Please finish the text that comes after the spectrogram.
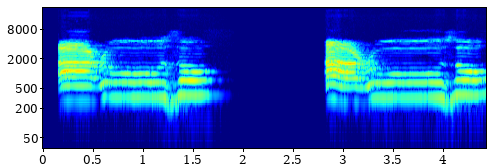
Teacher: حمزہ اور عین دو لیٹرز ہیں، دو حروف ہیں، اسی لیے دونوں کی آوازیں الگ الگ آنی چاہیے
